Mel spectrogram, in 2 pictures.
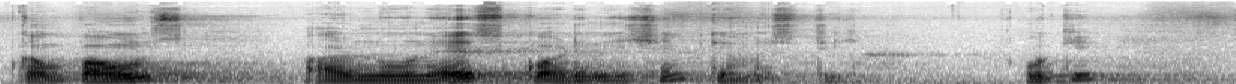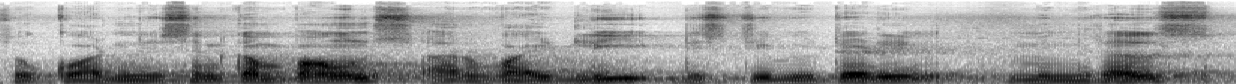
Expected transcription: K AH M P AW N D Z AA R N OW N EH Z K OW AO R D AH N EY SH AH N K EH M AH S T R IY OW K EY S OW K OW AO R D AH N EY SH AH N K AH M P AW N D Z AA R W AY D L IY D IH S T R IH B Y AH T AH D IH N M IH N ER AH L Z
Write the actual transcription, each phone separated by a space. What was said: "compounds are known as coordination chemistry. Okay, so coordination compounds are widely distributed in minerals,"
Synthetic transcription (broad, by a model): K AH M P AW N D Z AA R N OW N EH Z K OW AO R D AH N EY SH AH N K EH M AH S T IY OW K EY S OW K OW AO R D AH N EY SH AH N K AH M P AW N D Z AA R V AY D L IY D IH S T R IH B Y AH T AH D IH N M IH N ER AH L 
